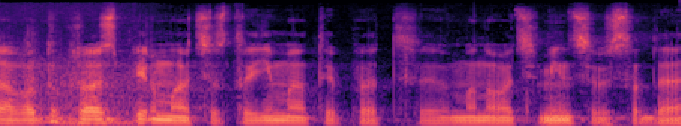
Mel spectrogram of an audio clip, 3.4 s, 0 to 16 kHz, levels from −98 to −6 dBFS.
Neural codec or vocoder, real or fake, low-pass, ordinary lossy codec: vocoder, 44.1 kHz, 128 mel bands every 512 samples, BigVGAN v2; fake; 14.4 kHz; AAC, 48 kbps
